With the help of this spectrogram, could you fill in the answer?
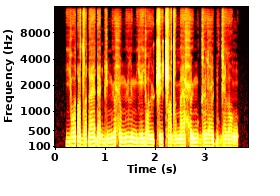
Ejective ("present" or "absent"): absent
